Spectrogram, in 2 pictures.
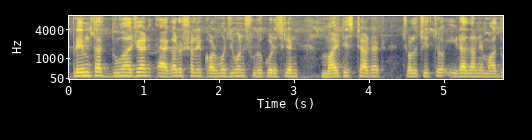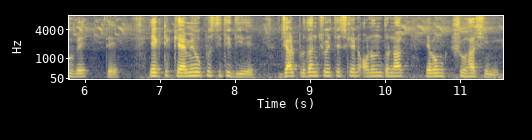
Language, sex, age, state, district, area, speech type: Bengali, male, 45-60, West Bengal, Paschim Bardhaman, urban, read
